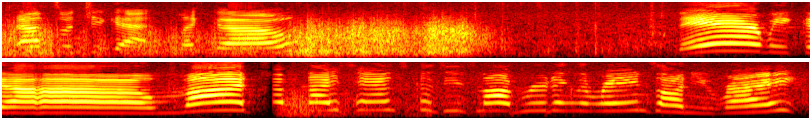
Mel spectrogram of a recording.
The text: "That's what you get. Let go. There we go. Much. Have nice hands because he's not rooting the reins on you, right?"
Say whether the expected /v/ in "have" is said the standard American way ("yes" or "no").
no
